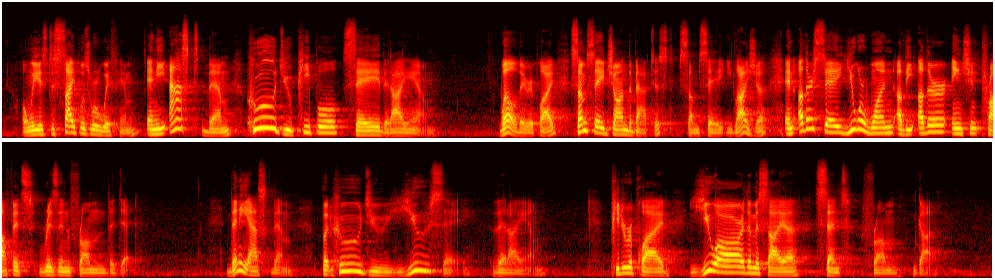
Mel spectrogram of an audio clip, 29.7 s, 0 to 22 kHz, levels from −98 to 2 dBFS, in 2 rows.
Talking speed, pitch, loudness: 130 wpm, 140 Hz, -30 LUFS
